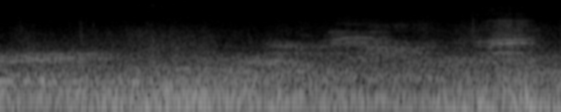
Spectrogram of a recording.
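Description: Sheep bleating far off across a dark outdoor scene in a Nancy Drew mystery game, faint wavering calls sitting under a steady wind-like ambient bed, with no voices.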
